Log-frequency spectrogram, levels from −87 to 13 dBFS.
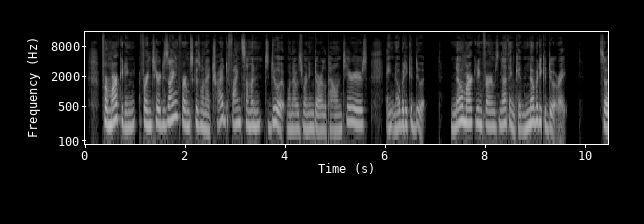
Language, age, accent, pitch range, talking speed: English, 40-59, American, 180-230 Hz, 225 wpm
